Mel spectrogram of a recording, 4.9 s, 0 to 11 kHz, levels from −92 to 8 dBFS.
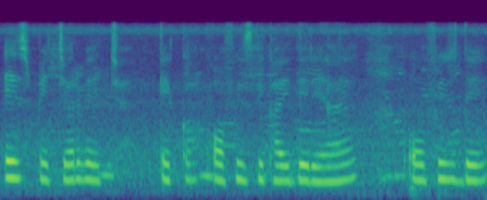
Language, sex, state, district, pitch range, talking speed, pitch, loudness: Punjabi, female, Punjab, Kapurthala, 225-245 Hz, 135 wpm, 235 Hz, -17 LUFS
